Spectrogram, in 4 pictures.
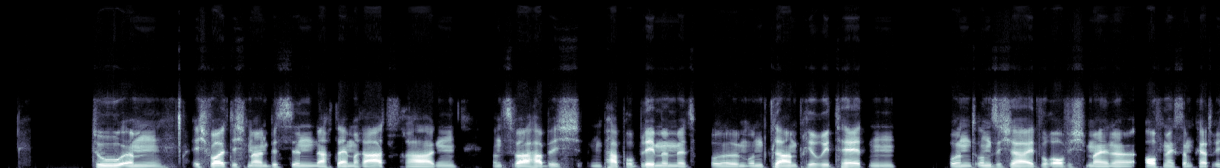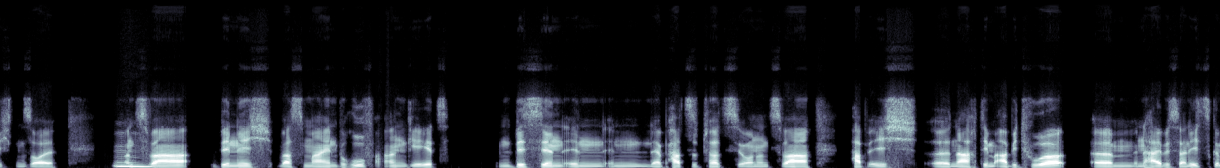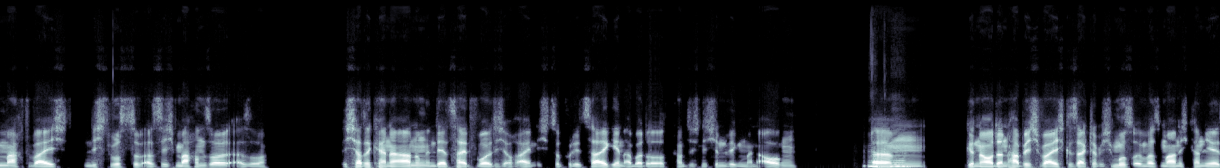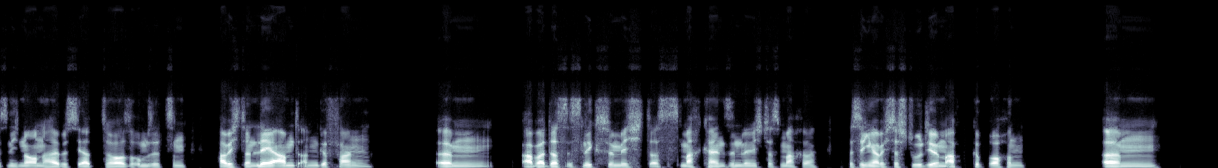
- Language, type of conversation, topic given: German, advice, Worauf sollte ich meine Aufmerksamkeit richten, wenn meine Prioritäten unklar sind?
- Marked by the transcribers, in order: other noise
